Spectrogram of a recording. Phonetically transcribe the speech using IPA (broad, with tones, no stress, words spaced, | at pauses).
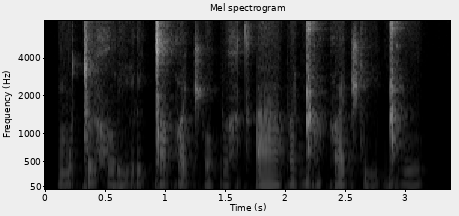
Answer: mo˧ǀʉ˦xo˨ ɾiː˦ɾi˦ǀɐ˦qʷɐ˦ t͡ʃʼo˨pɵ˨x t͡sʼaː˧pɐ˦ɡ͡ǁu˦ qʷe˦t͡ʃʼiː˨ɡ͡ǁu˦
